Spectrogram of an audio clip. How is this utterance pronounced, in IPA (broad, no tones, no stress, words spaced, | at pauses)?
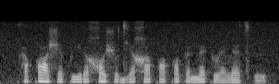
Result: t̪ʰɨqʷɑʃɛ pi ɾɨχʊʃʊ djeχɨqʷɑ qʷɛpɛn̪ɛkɹɛ lɛt͡sʼɨ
